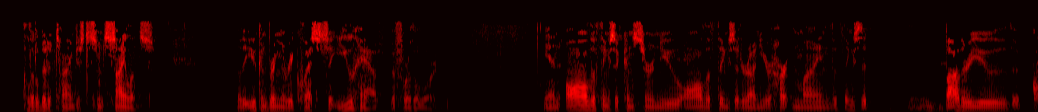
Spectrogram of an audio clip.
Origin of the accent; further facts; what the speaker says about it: Twin Cities, Minnesota, United States; I grew up in the Twin Cities, and I went over this bridge numerous times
